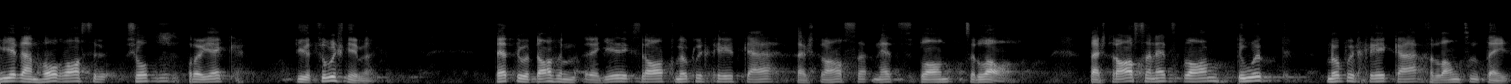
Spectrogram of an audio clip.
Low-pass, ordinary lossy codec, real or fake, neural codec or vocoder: 7.2 kHz; MP3, 96 kbps; fake; codec, 16 kHz, 1 kbps, FreqCodec, larger model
